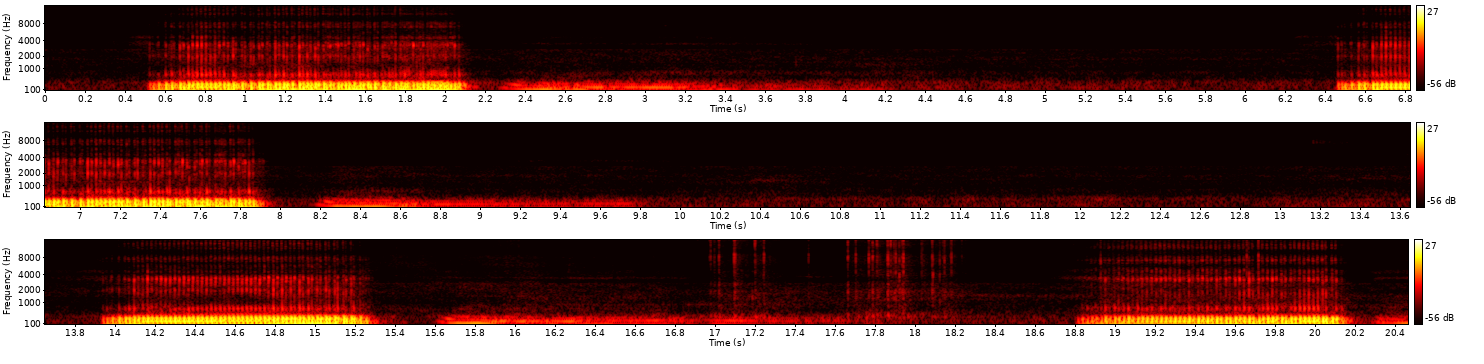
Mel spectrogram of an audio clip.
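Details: Loud snoring from a dog in a deep, rumbling rhythm, each snore followed by a softer, fluttering breath, likened to a tractor.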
